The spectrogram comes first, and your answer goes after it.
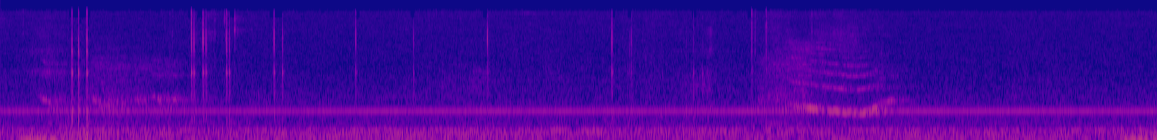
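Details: Cat family indoors, a mother cat with her kittens and the dad cat beside them; one short, harmonic mew bends down then up near the end, with faint clicks and a steady background hum.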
